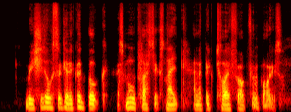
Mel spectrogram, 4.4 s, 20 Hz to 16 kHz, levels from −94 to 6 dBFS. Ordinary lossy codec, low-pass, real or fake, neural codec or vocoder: none; 14.4 kHz; fake; codec, 32 kHz, 1.9 kbps, SNAC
